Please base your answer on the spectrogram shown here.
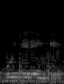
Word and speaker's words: bullerengue: And then we're gonna start working on the bullerengue. Bullerengue. I also want you to practice saying that. Say it 1,000 times this week, okay? Bullerengue, bullerengue, bullerengue.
